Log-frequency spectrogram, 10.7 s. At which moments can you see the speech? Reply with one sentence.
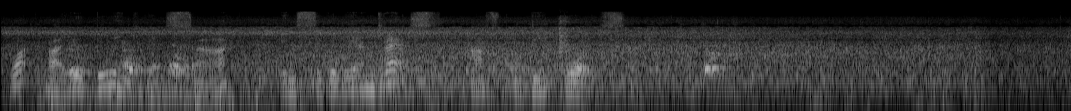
The speech can be heard from 0.1 to 6.2 s.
